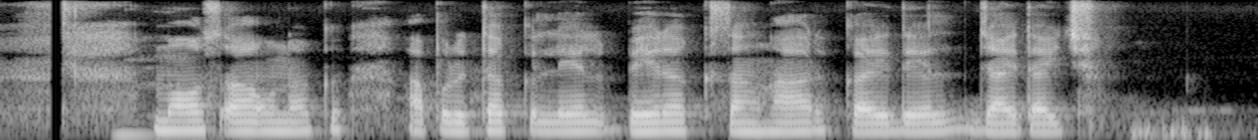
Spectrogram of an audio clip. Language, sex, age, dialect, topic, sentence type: Maithili, male, 18-24, Southern/Standard, agriculture, statement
